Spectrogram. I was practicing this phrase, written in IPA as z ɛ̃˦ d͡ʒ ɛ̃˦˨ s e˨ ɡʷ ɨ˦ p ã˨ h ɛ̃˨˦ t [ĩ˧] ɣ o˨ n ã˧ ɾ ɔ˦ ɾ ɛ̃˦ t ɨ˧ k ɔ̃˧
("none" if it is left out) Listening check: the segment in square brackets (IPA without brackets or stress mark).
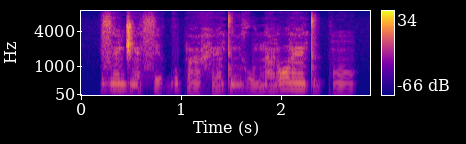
ĩ˧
